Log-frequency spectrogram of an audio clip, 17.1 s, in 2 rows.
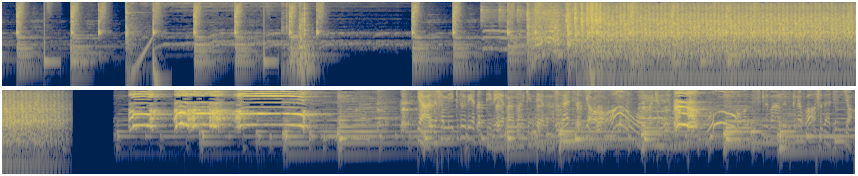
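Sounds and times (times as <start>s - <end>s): motor rumbling: 5.2s - 9.3s
rooster crowing and clucking: 9.7s - 12.0s, 14.6s - 15.9s.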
